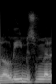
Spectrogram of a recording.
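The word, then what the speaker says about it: Liebesman: This is the one that was directed by, I think, Jonathan Liebsman is how you pronounce his name.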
